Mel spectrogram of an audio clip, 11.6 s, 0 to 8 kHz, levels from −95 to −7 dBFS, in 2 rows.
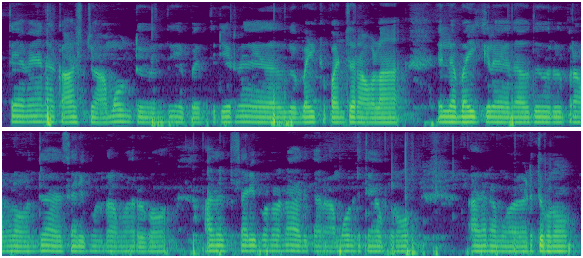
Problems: background sounds at intervals, echo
